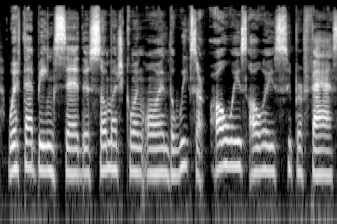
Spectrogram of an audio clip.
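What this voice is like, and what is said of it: Raspy voice close to cracking. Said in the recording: “I sound raspy, ... my voice feels like it's going to crack”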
